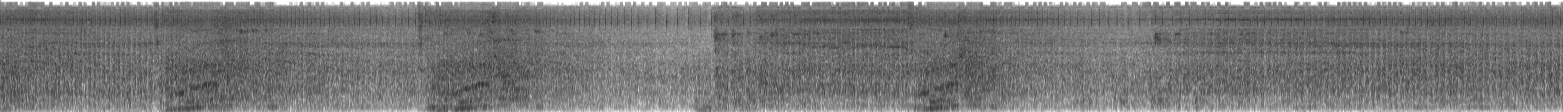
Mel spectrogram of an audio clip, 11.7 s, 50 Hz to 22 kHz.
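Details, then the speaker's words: 2002 Buick Regal supercharged 3.8 with a newly installed engine that lacks power: four throttle snaps sound flat, choked and constipated with rough knocking, pointing to a restricted exhaust under back pressure testing. "I don't like the sound this engine makes because it's very constipated right now. Constipated engines don't sound good"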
